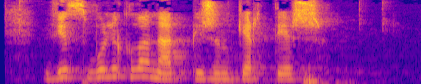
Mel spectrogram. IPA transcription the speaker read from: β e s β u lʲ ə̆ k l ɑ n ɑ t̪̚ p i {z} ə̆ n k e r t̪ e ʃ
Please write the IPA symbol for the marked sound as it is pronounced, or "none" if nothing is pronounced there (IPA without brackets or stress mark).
ʒ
